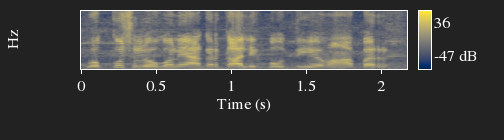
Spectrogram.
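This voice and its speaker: High-voiced male interviewer, halting questions. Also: fairly even intonation, music in the background. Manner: halting, stumbles over words while posing questions.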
